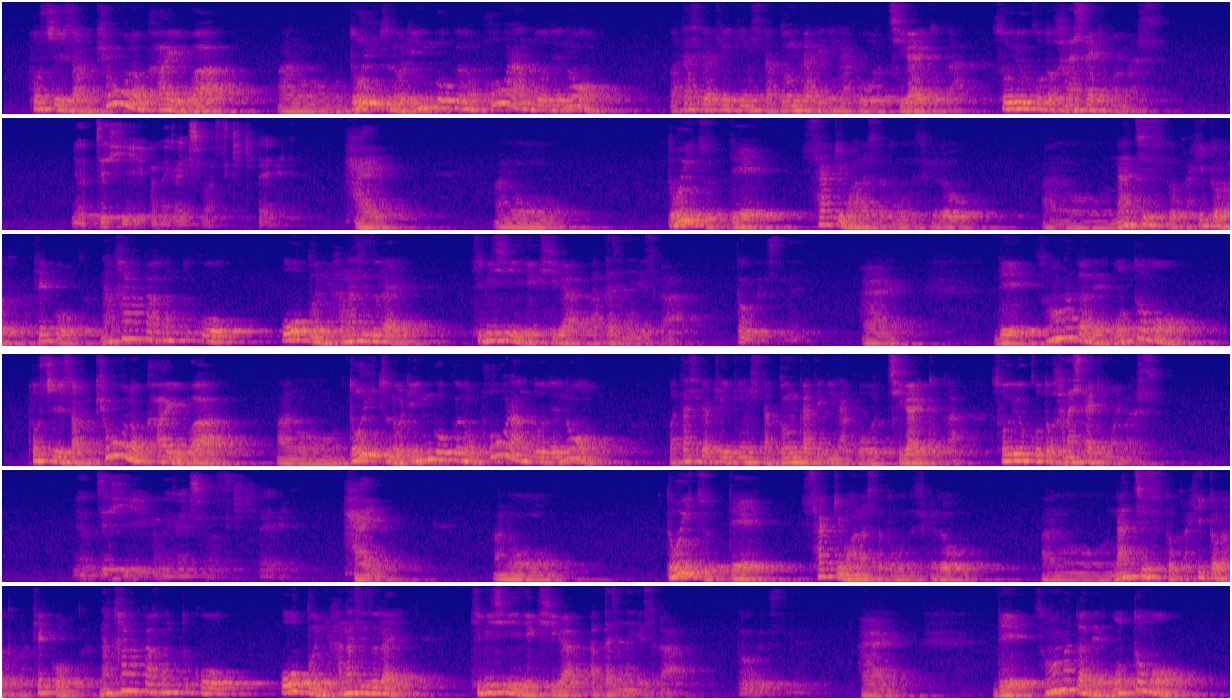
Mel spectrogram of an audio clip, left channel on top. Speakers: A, on the right; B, on the left.
A: トッシーさん、今日の回は、あの、ドイツの隣国のポーランドでの私が経験した文化的なこう違いとか、そういうことを話したいと思います。
B: いや、ぜひお願いします。聞きたいです。
A: はい。あの、ドイツって、さっきも話したと思うんですけど、あの、ナチスとかヒトラーとか結構、なかなか本当こう、オープンに話しづらい、厳しい歴史があったじゃないですか。
B: そうですね。
A: はい。で、その中で最も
